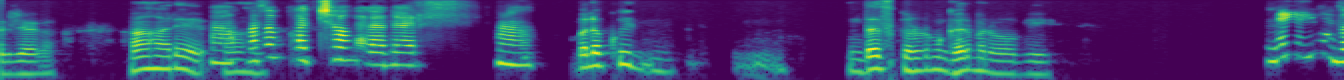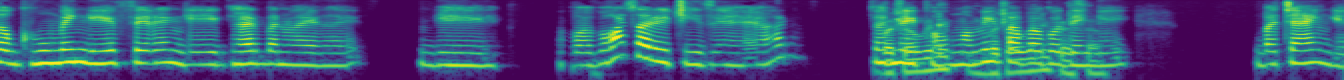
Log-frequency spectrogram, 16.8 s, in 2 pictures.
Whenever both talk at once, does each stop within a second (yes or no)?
no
